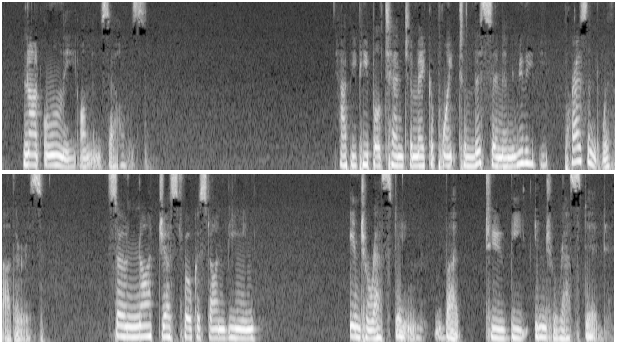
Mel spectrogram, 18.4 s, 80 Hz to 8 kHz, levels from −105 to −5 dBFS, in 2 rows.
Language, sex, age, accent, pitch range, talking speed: English, female, 50-69, American, 155-175 Hz, 100 wpm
